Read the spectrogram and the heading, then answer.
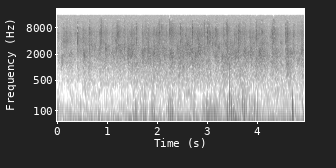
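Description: An audience claps steadily for the full five seconds, a dense crackle of many hands at a fairly even, moderate loudness, with no voices over it.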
